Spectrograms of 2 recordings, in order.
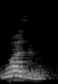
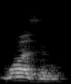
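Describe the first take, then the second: First: The word ends with an audible T sound. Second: The word ends with an audible T sound.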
